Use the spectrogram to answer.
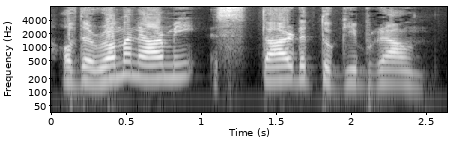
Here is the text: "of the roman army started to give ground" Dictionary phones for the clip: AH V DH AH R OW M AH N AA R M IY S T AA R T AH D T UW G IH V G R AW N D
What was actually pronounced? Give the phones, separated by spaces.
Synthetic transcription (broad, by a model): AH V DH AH R OW M AH N AA R M IY S T AA R T AH D T UW G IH P G R AW N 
